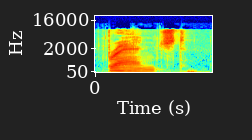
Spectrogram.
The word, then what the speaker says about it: branched: 那我们在 anch 这一组啊，呃，韵音的时候加 ed 是直接加，好，那当然 ed 还是念 t，因为前面是二合辅音 ch，所以我们呢这个生词的发音为 branched, branched。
